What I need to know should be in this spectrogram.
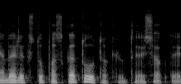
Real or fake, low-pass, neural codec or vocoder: fake; 14.4 kHz; vocoder, 48 kHz, 128 mel bands, Vocos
